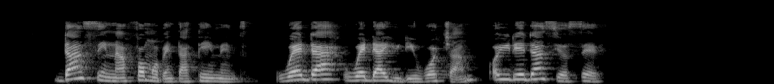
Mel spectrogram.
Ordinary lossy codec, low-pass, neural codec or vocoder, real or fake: none; none; none; real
